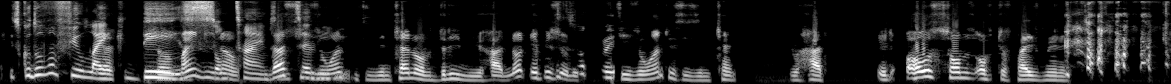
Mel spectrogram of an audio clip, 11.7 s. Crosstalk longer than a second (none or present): present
